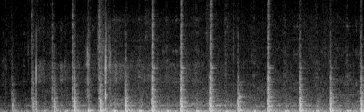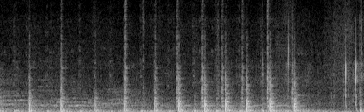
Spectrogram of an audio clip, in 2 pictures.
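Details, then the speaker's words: Toyota Hilux single cab, steering linkage rocked by hand: sharp, regular clunks about twice a second; play and noise from worn steering joints, with a torn boot on one side. "tô vendo aí a folga e o barulho nessas articulações da direção é impressionante né"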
